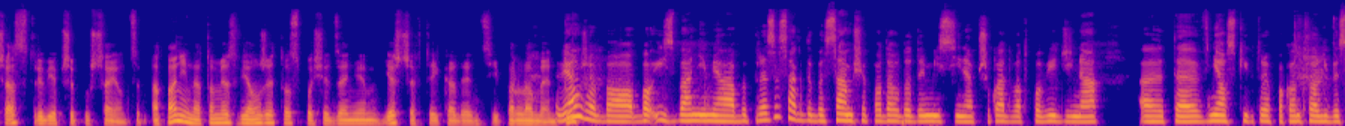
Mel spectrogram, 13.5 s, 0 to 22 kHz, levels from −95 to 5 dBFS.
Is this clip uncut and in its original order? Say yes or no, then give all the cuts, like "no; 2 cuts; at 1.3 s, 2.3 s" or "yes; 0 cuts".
yes; 0 cuts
